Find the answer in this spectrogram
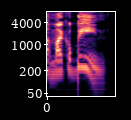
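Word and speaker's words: Michael Biehn: Michael Bain, whatever his name is. – Whom? – This guy. – Oh, Michael Bean? – Is that how you say his name? – Yeah, Michael Bean.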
